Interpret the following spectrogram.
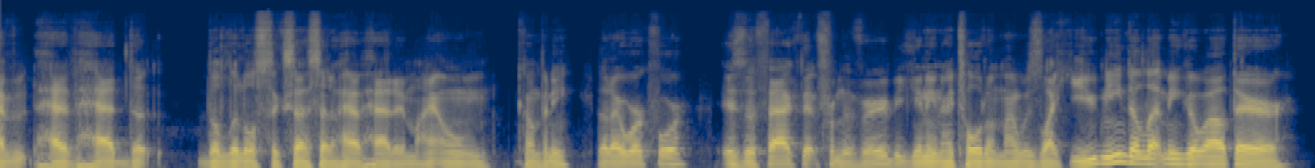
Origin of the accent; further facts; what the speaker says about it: Huntington, United States; growing up in Huntington, and I say growing up, this is after coming back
